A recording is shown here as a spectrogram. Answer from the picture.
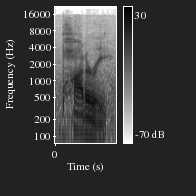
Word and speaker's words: pottery: It's just pottery. Pronunciation. The double T makes a fast D sound because it's between vowels. Potta, potta, pottery. Then use the sound like in burger with that voiced R. Together, potter, pottery.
